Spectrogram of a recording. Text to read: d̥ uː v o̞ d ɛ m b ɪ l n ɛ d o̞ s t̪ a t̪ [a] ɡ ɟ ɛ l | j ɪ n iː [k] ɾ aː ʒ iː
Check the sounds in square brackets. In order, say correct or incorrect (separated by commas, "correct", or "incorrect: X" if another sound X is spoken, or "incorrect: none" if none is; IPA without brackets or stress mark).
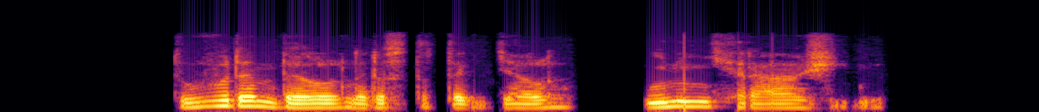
incorrect: ɛ, incorrect: x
